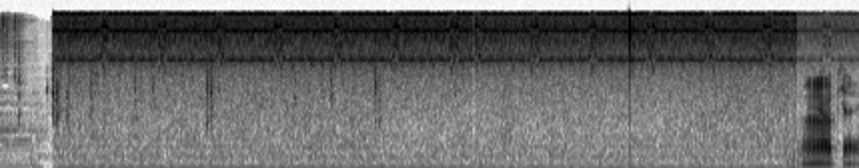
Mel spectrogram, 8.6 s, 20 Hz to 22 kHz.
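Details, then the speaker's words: Home-built 3D-printed open reel-to-reel machine, playback from the board output: only a steady low hum and faint hiss, with no recorded signal. "it does sound pretty awful and it's nothing but interference from the motor"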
